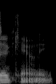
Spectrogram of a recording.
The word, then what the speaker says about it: Ada County: It's actually pronounced Ada County. It's pronounced Ada.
